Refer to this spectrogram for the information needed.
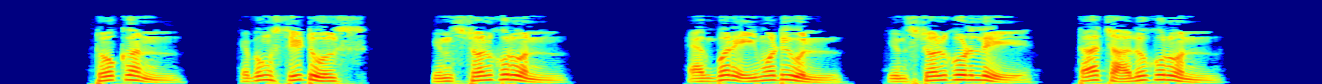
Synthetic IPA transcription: ʈokən | ebəŋɡsiʈuːls | insʈɔlkəɾuːn | ɛk̚bəɾeimoʈ̬iul | insʈɔlkəɽle | t̪ãt͡ɕalukəɾuːn

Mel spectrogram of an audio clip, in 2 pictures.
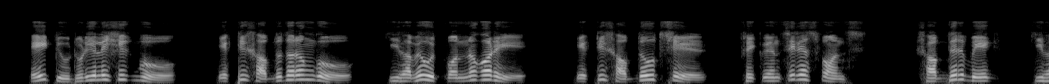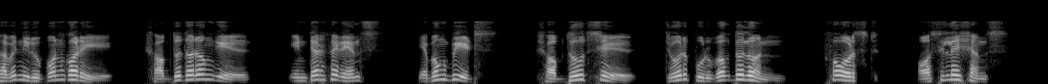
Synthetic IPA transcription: ejʈjuʈoɾialeʃik̚bo | ek̚ʈiʃɔb̚d̪od̪ʱɔɾoŋɡo | kibʱabeut̪̚ponːokoɾe | ek̚ʈiʃɔb̚d̪out̪ʃeɾ | fɾikuwensiɾespɔns | ʃɔb̚d̪eɾbeɡ | kibʱabeniɾuponkoɾe | ʃɔb̚d̪od̪ʱɔɾoŋɡeɾ | iɳʈaɾfʰeɾens | eboŋbiʈs | ʃɔb̚d̪out̪ʃeɾ | d͡ʑoɾpuɾbok̚d̪olon | fʰoɾsʈ | ɔsileʃons

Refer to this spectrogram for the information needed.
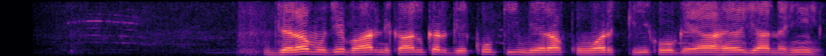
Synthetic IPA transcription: d͡ʒɐɾamʊd͡ʒʱebaːɾnɪkaːlkəɾd̪eːkʰokimeːɾakʊəɾʈʰiːkɦoɡɐjaɦɛjanɐɦĩː

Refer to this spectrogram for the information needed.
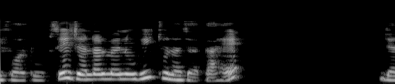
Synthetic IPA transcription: ifɔːɾʈɾuːpsed͡ʒɐnɾəlmɛːnubʱit͡ʃʰʊnad͡ʒaːt̪aɦɛː | d͡ʒɐ

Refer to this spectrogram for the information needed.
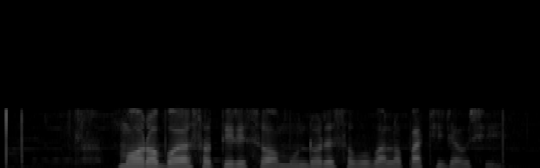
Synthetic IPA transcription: mɔɾɔbɔjɔsɔt̪iɾisɔmuɳɖɔɾesɔbubalɔpat͡ʃʰid͡ʒawt͡ʃʰi

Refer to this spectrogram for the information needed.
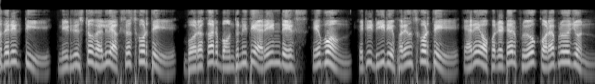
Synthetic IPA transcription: d̪eɾek̚ʈiniɾd̪isʈobʱɛljuɛkseskoɾt̪ebɔɾakaɾbɔnd̪ʱonit̪eɛɾeiɳɖekseboŋeʈiɖiɾepʰaɾenskoɾt̪eɛɾeɔpaɾeʈeɾpɾojoɡ̚kɔɾapɾojod͡ʒon

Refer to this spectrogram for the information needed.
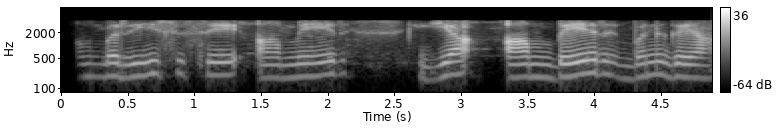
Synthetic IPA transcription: ɐ̃mbəɾiːsseaːmeːɾ | ja | aːmbeːɾbɐnɡɐjaː

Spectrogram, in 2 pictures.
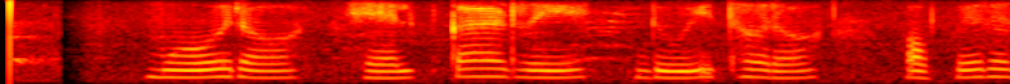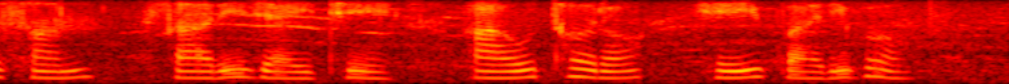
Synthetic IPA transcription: moɾɔ | helpkaɾɖɾed̪ujt̪ʰɔɾɔ | ɔpeɾesɔn | saɾid͡ʒajt͡ʃʰi | awt̪ʰɔɾɔ | hejpaɾibɔ

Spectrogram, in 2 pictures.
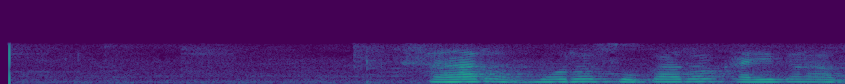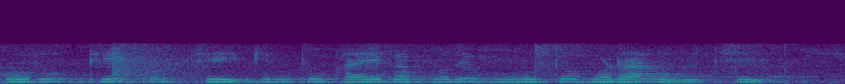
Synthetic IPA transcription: saɾɔmoɾɔsoɡaɾɔkʰajbaːɡɔɾuʈʰikɔt͡ʃʰikint̪ukʰajbapɔɾebɔɦut̪ɔbɔɽaɾɔɦut͡ʃʰi

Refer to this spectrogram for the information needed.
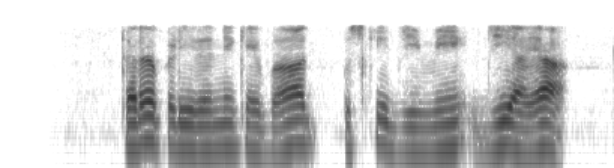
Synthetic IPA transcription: t̪ɐɾəpəɽiɾɛɦnekebaːd̪ | ʊskid͡ʒiːmẽd͡ʒiːaːjaː

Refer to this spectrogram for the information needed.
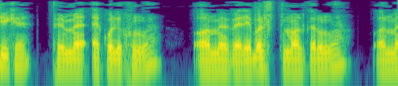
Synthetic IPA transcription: iːkɦɛː | pʰɪɾmɛ̃ʔɛːkolɪkʰũːŋɡaː | ɔːɾmɛ̃ʋeːɾeːbəlɪst̪eːmaːlkɐɾũːŋɡaː | ɔːɾmɛ̃

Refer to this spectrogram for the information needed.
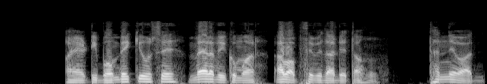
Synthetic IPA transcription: aːjaːʈibɔ̃ːmbekeʊsemɛ̃ːɾɐʋikʊmaːɾɐbaːpseʋɪd̪aleːt̪aɦũː | d̪ʱɐnjəʋaːd̪̚

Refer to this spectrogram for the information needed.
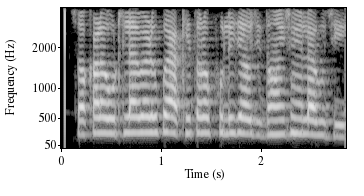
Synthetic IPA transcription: sɔkaɭɔuʈʰilabeɭukuakʰit̪ɔɭɔpʰulid͡ʒawt͡ʃʰid̪ʱɔ̃isũĩlaɡut͡ʃʰi

